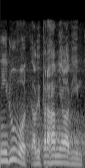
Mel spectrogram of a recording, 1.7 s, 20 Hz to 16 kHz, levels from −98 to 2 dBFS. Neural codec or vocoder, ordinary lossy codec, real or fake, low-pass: none; AAC, 96 kbps; real; 9.9 kHz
